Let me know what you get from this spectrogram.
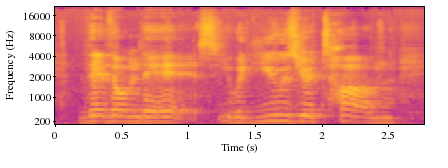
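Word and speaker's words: de dónde eres: You would say de donde eres. So it takes a little bit getting used to using your tongue to pronounce that D, and that's honestly one of the biggest like identifiers for someone.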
